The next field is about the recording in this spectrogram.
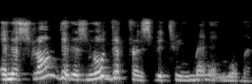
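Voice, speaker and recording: Speaking at a fairly quick pace with an Afghan accent, a woman makes very wide pitch swings in a fairly high voice, the sound dry and close with no echo. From Afghanistan. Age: 70s. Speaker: women's rights activist. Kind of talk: interview.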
